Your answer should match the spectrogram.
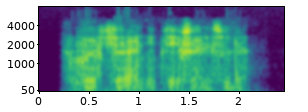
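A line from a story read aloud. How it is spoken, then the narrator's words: Quiet question. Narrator (Russian): тихо спросил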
